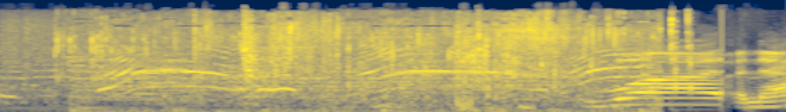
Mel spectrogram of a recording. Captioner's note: Nutty gasping; Nutty screaming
